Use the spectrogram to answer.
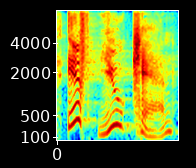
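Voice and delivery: slow, stretched-out echo with a rising end; taken-aback repeat, each word drawn out; incredulous reaction. Acted. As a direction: hand the doubt back word by word. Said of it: "he reacts".

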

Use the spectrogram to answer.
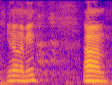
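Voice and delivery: normal talking voice

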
